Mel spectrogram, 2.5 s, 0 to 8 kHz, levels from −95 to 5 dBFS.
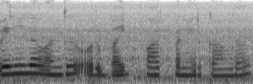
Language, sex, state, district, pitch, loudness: Tamil, female, Tamil Nadu, Chennai, 210 Hz, -17 LUFS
